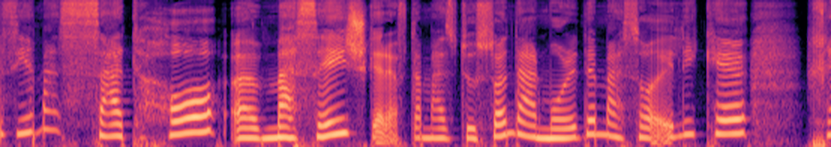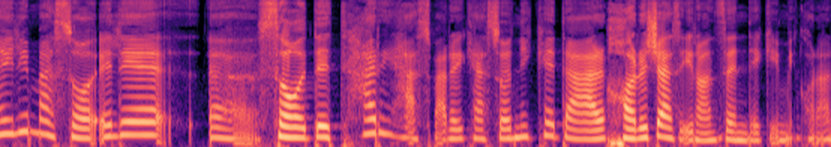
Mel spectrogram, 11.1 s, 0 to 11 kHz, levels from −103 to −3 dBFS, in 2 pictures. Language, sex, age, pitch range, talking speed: Persian, female, 30-49, 210-300 Hz, 140 wpm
